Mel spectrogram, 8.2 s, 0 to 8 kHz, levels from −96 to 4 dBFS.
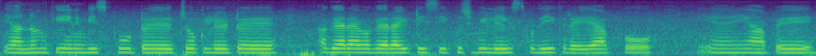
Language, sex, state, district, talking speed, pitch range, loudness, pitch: Hindi, female, Haryana, Rohtak, 140 wpm, 200-210 Hz, -17 LUFS, 205 Hz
